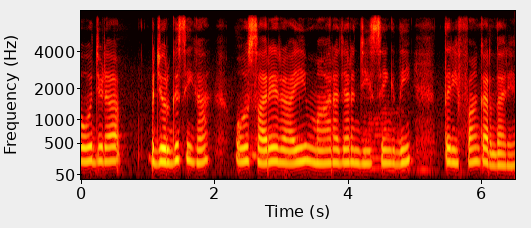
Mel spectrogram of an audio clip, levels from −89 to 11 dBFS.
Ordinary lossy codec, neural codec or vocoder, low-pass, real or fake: none; none; 7.2 kHz; real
